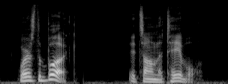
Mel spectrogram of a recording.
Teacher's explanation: question and response above where's the book it's on the table the inflection goes up on the question and down on the statement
